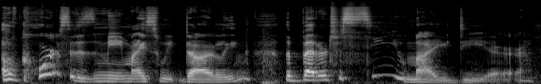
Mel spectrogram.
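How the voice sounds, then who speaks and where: Moving fairly slowly, the put-on character voice holds a low-to-middle pitch. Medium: read story. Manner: sly, falsely sweet.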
